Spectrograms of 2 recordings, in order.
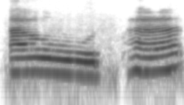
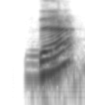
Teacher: bedanya kalau ta mahamas ada mengalir nafas, kalau da tidak mengalir nafas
